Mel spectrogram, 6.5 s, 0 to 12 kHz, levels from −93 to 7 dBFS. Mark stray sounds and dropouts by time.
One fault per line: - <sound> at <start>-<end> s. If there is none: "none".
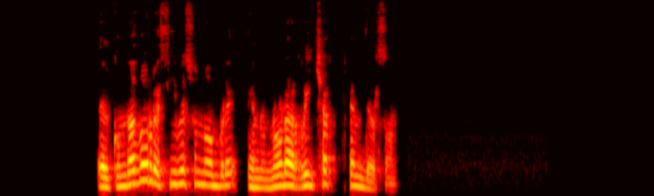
none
